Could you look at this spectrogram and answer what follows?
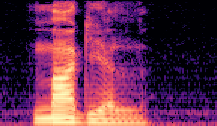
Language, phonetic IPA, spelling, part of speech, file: Polish, [ˈmaɟɛl], magiel, noun, Pl-magiel.ogg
